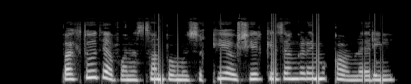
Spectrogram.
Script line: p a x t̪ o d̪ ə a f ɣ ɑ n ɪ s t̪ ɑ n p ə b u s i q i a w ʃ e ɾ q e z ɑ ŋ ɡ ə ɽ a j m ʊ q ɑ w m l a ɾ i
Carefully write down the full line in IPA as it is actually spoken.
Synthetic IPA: p a x t̪ o d̪ ə a f ɣ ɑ n ɪ s t̪ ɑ n p ə m u s i q i a w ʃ e ɾ k e z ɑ ŋ ɡ ə ɽ a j m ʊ q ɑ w m l a ɾ i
